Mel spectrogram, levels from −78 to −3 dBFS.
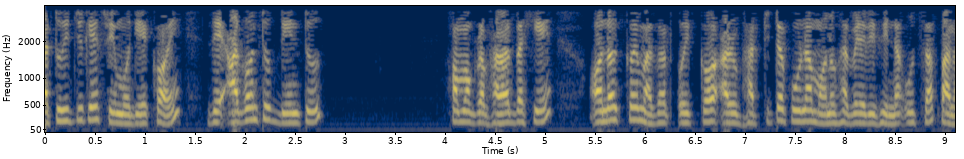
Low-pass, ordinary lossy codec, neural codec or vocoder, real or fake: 3.6 kHz; none; none; real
